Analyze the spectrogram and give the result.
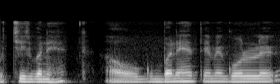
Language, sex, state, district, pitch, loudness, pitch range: Chhattisgarhi, male, Chhattisgarh, Rajnandgaon, 130 Hz, -16 LUFS, 125-130 Hz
